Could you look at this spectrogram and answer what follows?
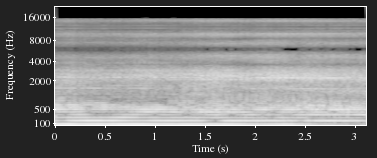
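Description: A paramotor engine runs at full throttle during a training flight at an airfield, giving a loud, steady, high-pitched droning roar with strong even harmonics that holds without a break for the whole stretch, and no one speaking over it.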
